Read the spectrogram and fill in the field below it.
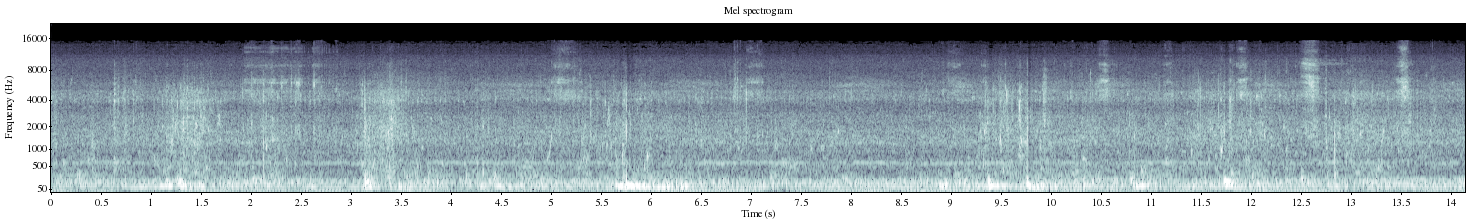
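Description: A multiplier fishing reel clicks as its line is wound in.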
